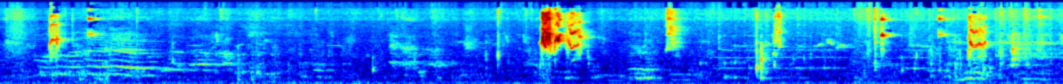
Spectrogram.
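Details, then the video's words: Pet lovebirds chirping in the morning: sharp, high, scratchy chirps and squawky bursts at irregular intervals, the loudest burst near the middle, with soft warbling notes between them in a quiet room. "Lovebirds Chirping Sounds"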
